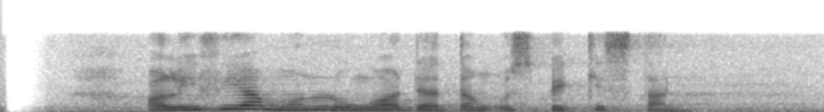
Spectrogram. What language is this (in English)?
Javanese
